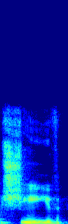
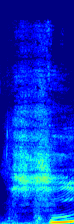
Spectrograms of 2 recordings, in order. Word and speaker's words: Sheev: actual real first name, Sheev. And Sheev? Yeah, Sheev. Yeah, but it's spelled like Shiv. Yeah, like a prison shiv.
